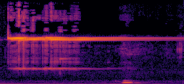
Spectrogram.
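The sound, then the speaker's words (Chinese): A small bell on a pink pet collar rings with a faint, sustained high tone and a brief soft knock partway through. “这个粉粉的铃铛圈，小项圈”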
